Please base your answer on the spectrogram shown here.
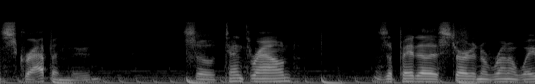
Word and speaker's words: Zepeda: And I have to say Zepeda. I have to hurt for the accent because I'm tired of hearing him mispronounce the motherfucker on TV.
